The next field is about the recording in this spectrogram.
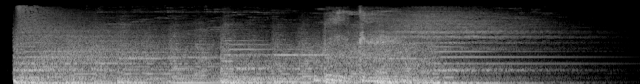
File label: cinematic corporate sting bumper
